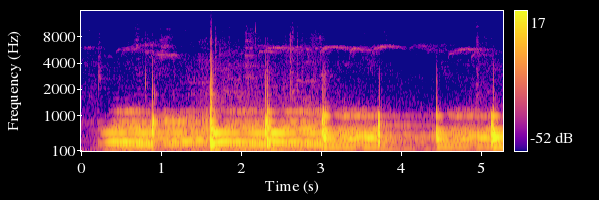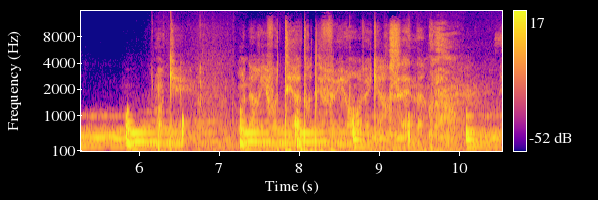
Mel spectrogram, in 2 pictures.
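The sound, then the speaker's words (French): Hushed voices of ten young people speak and murmur during a theatre rehearsal of a play, with soft taps and shuffling noises growing busier in the second half. “j'ai l'impression qu'on est en pleine répétition, donc on va pas pouvoir parler trop fort.”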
